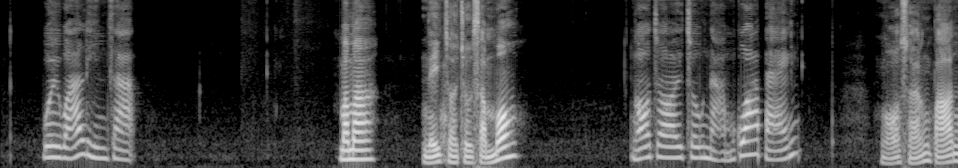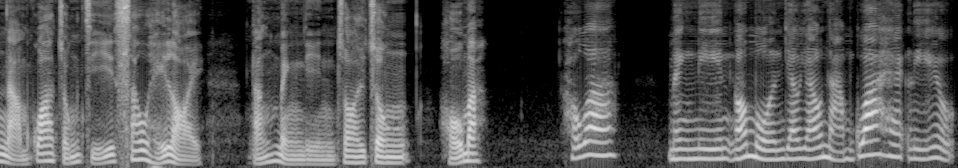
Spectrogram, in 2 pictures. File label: conversation, Kantonese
